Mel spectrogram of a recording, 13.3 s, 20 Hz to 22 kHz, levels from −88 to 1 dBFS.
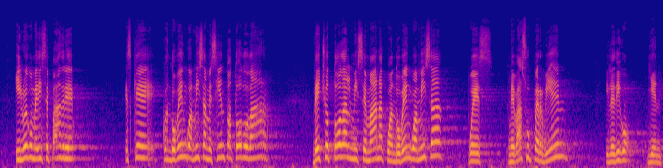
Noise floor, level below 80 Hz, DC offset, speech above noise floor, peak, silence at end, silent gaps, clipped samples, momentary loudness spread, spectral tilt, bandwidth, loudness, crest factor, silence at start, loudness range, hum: -55 dBFS; -48 dBFS; under 0.1%; 34 dB; -4 dBFS; 0 s; none; under 0.1%; 15 LU; -5.5 dB/octave; 12.5 kHz; -22 LUFS; 18 dB; 0.3 s; 5 LU; none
